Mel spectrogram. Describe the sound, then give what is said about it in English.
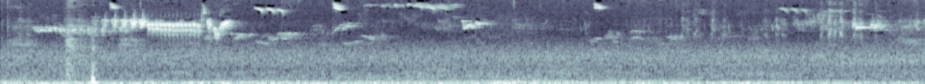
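Wild birds chirp and tweet at feeders in quick, high, overlapping bursts over a steady, noisy background hiss, with one sharp knock early on and no voices. “Oh, I need to fill up those bird feeders again, those greedy wee buggers.”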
